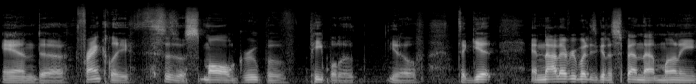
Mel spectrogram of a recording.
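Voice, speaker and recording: A man with an American accent speaks in a bright, sharp tone. His voice is fairly low, with fairly even intonation. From Ohio, US. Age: 50s. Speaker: trapper and trapping instructor. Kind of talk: interview. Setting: trappers convention. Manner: fast-talking.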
